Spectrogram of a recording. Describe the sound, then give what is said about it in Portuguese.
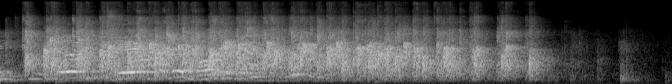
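A crowd claps together in a steady, rhythmic beat in praise of the Lord, loud and full, with some voices mixed in; the clapping thins out and fades over the last couple of seconds. “esta oportunidade, as palmas que louvam o Senhor.”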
